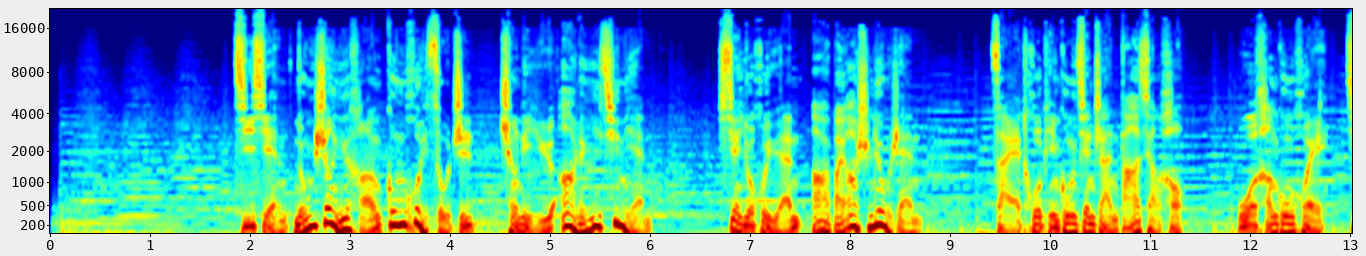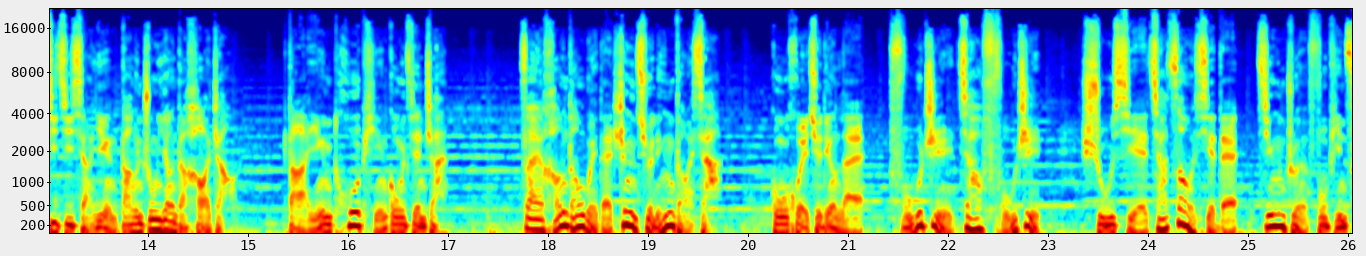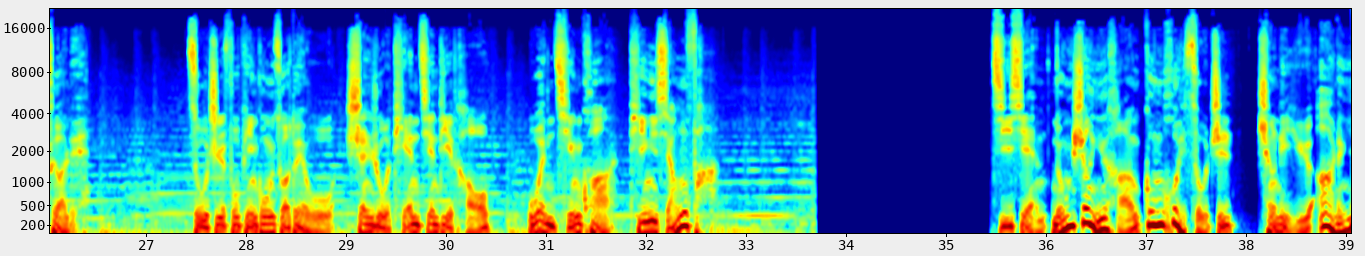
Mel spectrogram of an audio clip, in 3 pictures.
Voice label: 专题 银行 年轻, 男; 农商银行

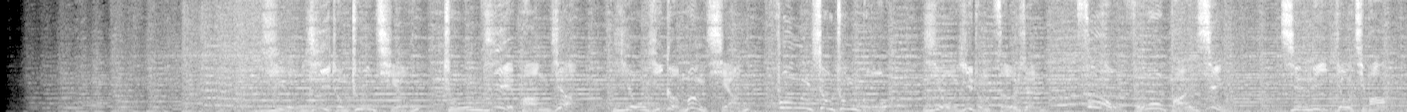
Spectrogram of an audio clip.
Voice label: 男 广告 电购; 种子金粒

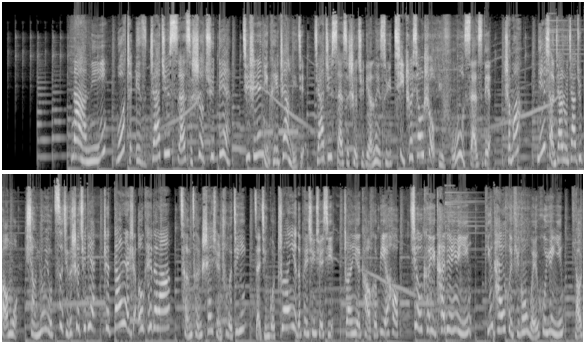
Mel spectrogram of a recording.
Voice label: 女 宣传片 病毒; 神马是家具4S店

